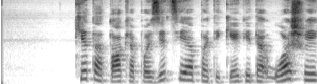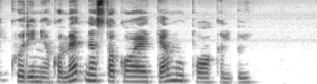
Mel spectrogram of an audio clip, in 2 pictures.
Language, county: Lithuanian, Kaunas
